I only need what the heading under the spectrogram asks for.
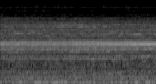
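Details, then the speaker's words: Diesel heater after update, run indoors-powered, previously made exhaust moisture when run in rain: steady even roar with faint high whistle, no pulsing or sputtering, kicking in at higher output; normal clean running. "that would have solved that problem now you can hear that it's kicking in"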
